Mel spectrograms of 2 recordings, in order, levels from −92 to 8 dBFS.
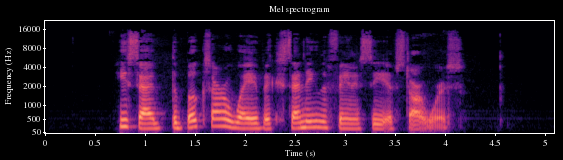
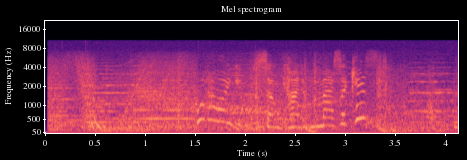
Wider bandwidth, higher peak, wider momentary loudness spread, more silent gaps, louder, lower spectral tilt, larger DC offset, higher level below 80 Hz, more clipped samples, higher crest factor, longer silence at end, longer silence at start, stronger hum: first, 15.5 kHz vs 11 kHz; about the same, -2 dBFS vs 0 dBFS; about the same, 7 LU vs 6 LU; neither; second, -19 LUFS vs -16 LUFS; about the same, -5 dB/octave vs -5 dB/octave; second, under 0.1% vs 2%; second, -64 dBFS vs -36 dBFS; neither; about the same, 18 dB vs 16 dB; first, 0.95 s vs 0 s; first, 0.75 s vs 0 s; neither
